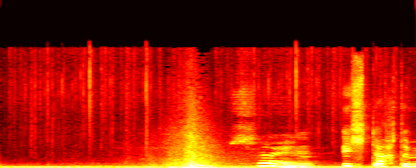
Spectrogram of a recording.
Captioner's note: woosh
